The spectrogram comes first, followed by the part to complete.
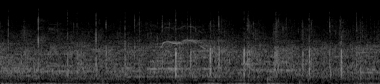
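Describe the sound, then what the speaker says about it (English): Applause from the crowd at a high school basketball game in a gym, a steady patter of clapping with a few sharper claps, moderately distant, as a player leaves the court. "He gets an applause on his way out."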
